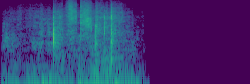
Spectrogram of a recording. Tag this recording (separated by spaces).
Paper Foley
